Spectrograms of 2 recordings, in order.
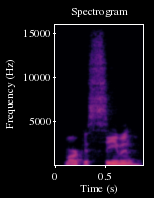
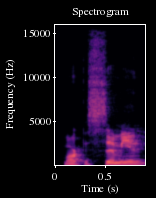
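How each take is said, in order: First: The surname is said as two syllables. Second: The surname is said as three syllables. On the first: The speaker calls it wrong. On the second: The speaker calls it right.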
